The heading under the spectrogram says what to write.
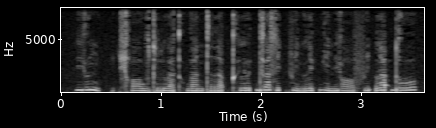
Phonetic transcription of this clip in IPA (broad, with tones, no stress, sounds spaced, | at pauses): j ɯ˥˩ ŋ | t͡ɕʰ ɔː˧ w t r u˨˩ a̯ kʰ w a˧ n t r a˨˩ p̚ kʰ l ɯː˦˥ t̚ d ɯ˥˩ a̯ s i˦˥ t̚ f i˩˦ n l e˦˥ k̚ j i˩˦ n j ɔː˨˩ f i˥˩ ʔ l a˥˩ ʔ d oː˦˥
